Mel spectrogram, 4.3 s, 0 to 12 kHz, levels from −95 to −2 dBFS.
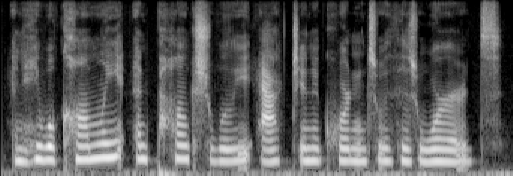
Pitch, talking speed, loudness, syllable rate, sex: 210 Hz, 170 wpm, -18 LUFS, 4.6 syllables/s, female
